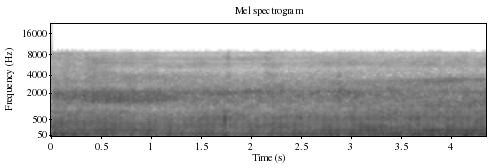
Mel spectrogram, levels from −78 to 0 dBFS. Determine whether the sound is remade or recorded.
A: remade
